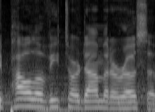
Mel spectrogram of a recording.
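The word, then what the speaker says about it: Paulo Vitor Damo da Rosa: I say Paolo Vitor Damo da Rosa, but you kind of gave it the Latin flavor.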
